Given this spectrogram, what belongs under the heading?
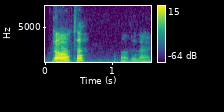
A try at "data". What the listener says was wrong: Data. doesn't pronounce T's. It's data.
